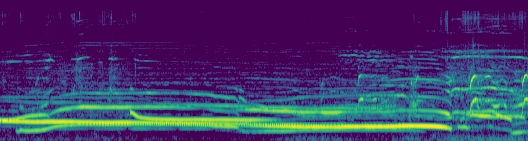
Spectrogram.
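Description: Wolves howling in chorus, with several long howls overlapping and gliding slowly in pitch. Among them is a man's imitation howl through cupped hands. Near the end the howls break into shorter, wavering calls.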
